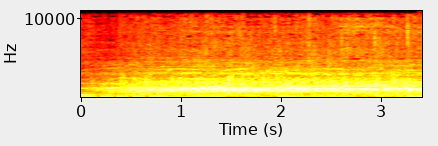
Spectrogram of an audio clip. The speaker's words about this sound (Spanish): Aplauso para nuestro presidente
